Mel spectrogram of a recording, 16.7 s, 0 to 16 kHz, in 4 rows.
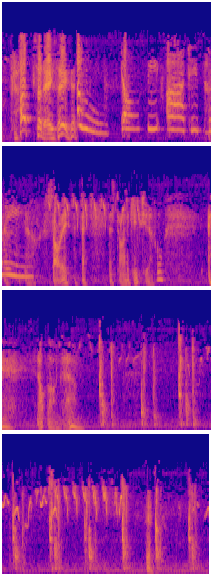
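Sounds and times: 
dawn chorus of birds singing: 0.0 - 1.0, 4.6 - 16.6
speech: 0.2 - 7.7, 8.3 - 11.2.

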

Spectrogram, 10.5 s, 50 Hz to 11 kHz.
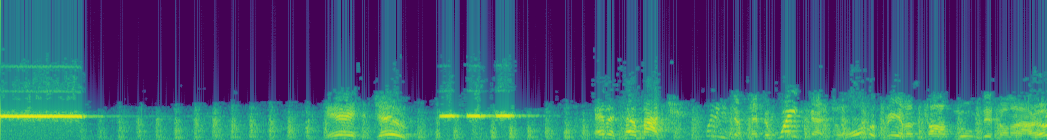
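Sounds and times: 
steam train whistle: 0.0 - 1.0, 4.4 - 5.3
steam train chugging along the rails: 0.0 - 10.4
speech: 3.3 - 4.3, 6.0 - 10.4.

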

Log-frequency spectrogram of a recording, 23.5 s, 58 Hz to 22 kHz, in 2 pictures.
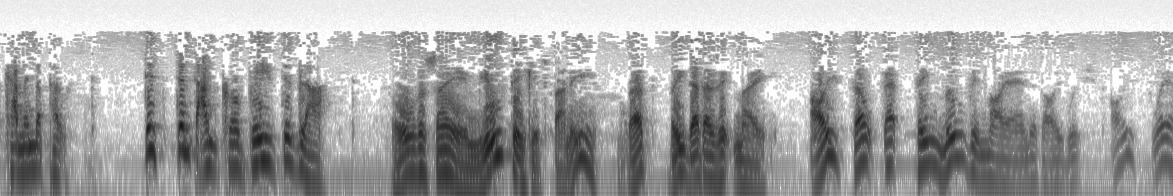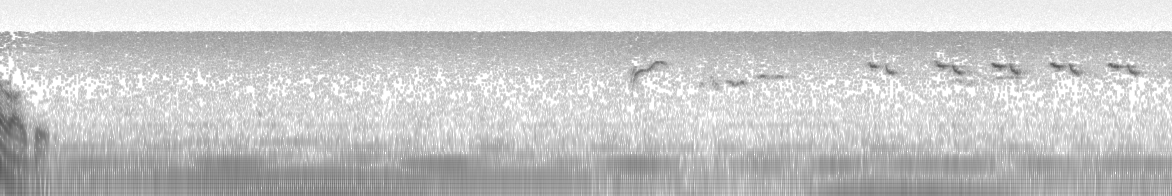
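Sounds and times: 
steady low hum: 0.0 - 23.4
speech: 0.2 - 0.8, 1.4 - 3.3, 3.9 - 12.3
small bird chirping and whistling: 17.9 - 23.4.

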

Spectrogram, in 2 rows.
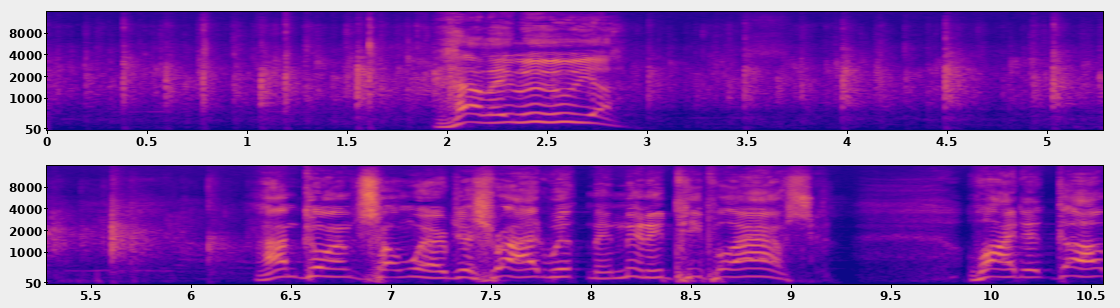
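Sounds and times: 
audience clapping hands in a steady rhythm: 0.0 - 6.9
speech: 1.9 - 3.0, 6.3 - 9.2, 9.9 - 10.5.

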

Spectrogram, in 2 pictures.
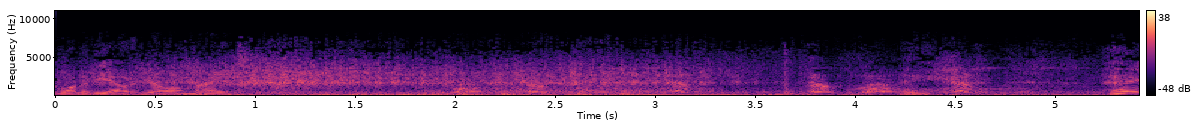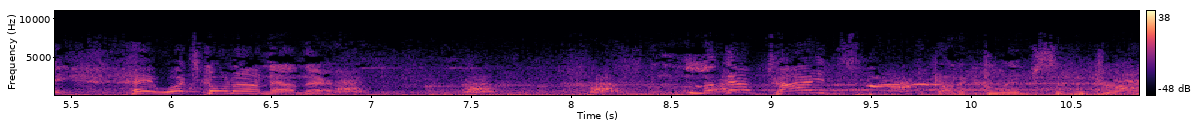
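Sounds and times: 
speech: 0.0 - 1.4, 2.0 - 3.3, 4.2 - 10.8
low rumble: 0.0 - 9.6
stray dog barking and yipping: 1.9 - 4.9, 6.8 - 10.0.

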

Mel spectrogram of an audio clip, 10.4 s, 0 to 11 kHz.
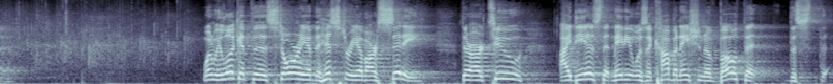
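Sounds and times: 
audience clapping: 0.0 - 2.7
speech: 2.6 - 10.4.

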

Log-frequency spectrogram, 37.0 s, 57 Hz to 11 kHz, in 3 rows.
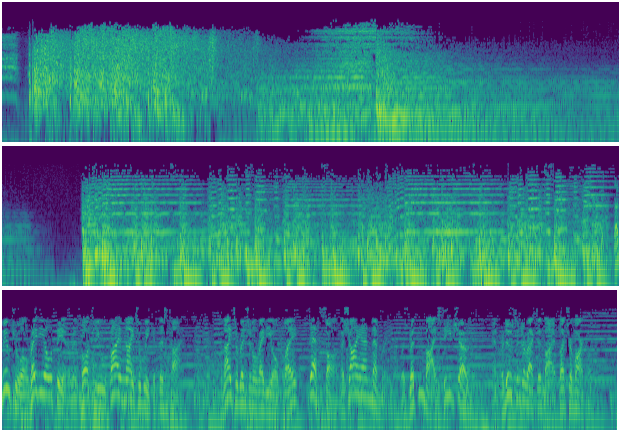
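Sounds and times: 
rifle volley gunfire fired by a troop: 0.5 - 5.1
sustained tonal music: 5.2 - 36.9
speech: 24.8 - 36.6.

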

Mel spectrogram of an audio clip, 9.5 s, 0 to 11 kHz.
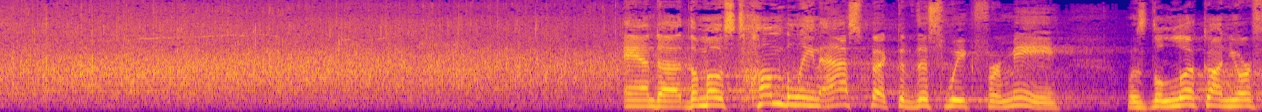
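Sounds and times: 
large crowd of adults applauding: 0.0 - 6.1
speech: 4.7 - 9.4.

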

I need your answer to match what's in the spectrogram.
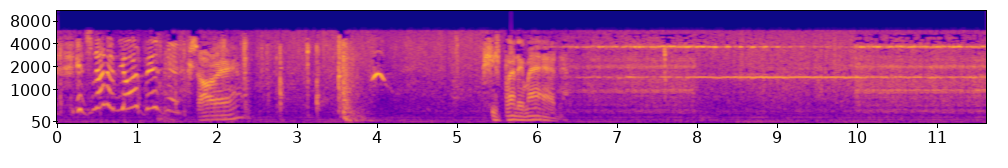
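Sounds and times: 
hiss: 0.0 - 11.6
speech: 0.2 - 2.4, 5.4 - 6.5
telephone bell ringing: 6.2 - 11.6.

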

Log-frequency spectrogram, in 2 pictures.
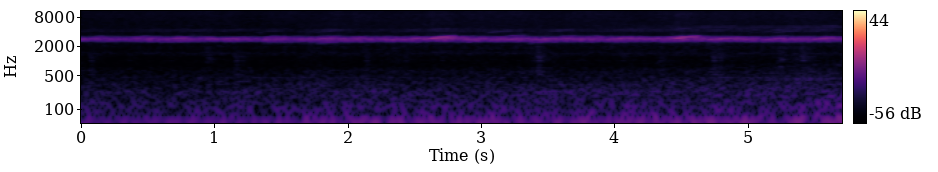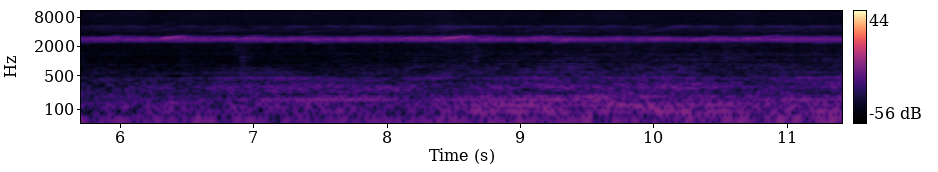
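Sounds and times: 
crickets chirping at night: 0.0 - 11.4
peepers trilling on a country night: 0.0 - 11.4
low constant rumble: 3.3 - 11.4
katydids chirping at night: 4.4 - 11.4.

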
